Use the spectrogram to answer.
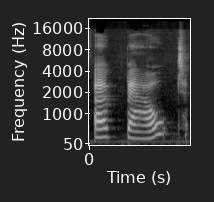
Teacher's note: I can hear an ow in the second syllable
